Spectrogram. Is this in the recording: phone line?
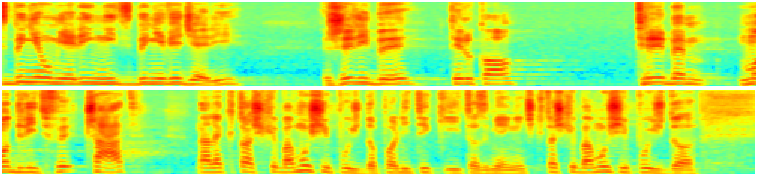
no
